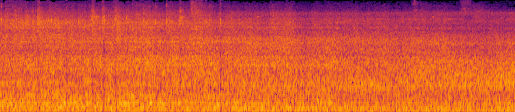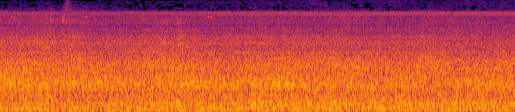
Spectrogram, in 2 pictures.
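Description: Covered hopper cars of a freight train rolling past close by, their wheels clacking over the rail joints for the first few seconds. After the last car has gone by, a steady rushing noise carries on.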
